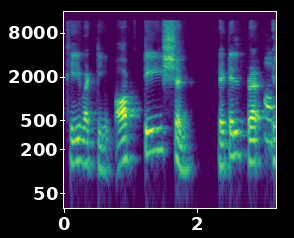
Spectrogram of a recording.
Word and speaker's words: optician: Not the but optician.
